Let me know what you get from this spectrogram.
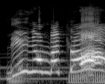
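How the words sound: It is said as if being tickled.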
